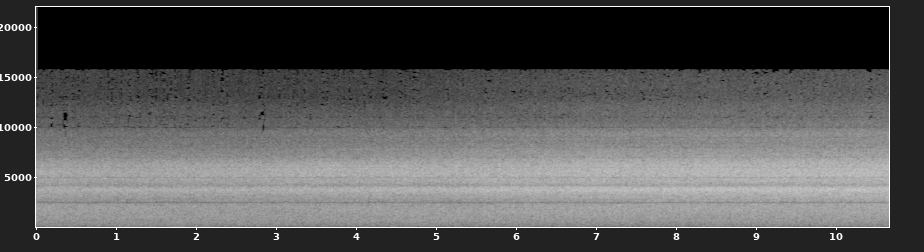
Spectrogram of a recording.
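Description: Steady rush of a creek's water cascading over boulders, growing slightly louder near the end.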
